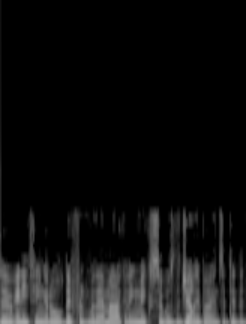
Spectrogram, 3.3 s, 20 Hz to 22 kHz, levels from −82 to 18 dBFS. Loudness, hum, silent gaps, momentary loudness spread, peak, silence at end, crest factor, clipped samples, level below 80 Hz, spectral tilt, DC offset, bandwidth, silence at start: -24 LUFS; none; none; 5 LU; -4 dBFS; 0 s; 18 dB; under 0.1%; -56 dBFS; -6.5 dB/octave; under 0.1%; 8 kHz; 0 s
